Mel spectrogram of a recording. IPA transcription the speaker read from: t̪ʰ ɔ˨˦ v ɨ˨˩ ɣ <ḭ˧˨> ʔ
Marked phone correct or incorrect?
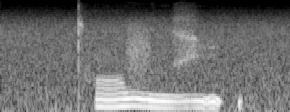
correct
